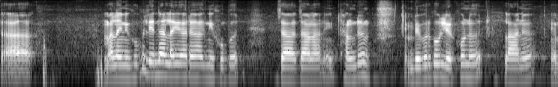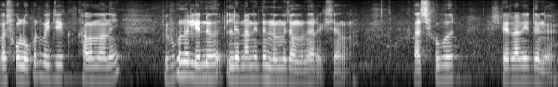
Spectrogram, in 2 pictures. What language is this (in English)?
Bodo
